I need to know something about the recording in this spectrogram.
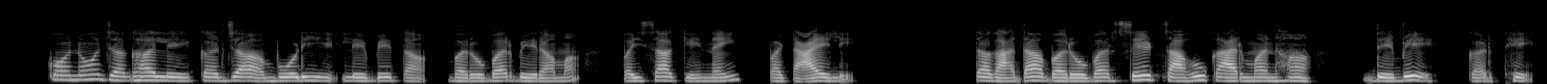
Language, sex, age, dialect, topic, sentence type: Chhattisgarhi, female, 18-24, Central, banking, statement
